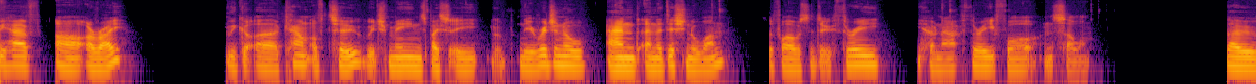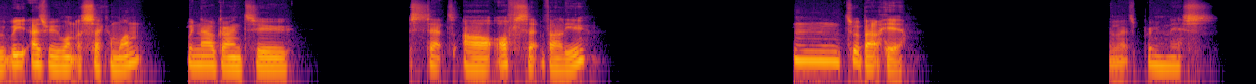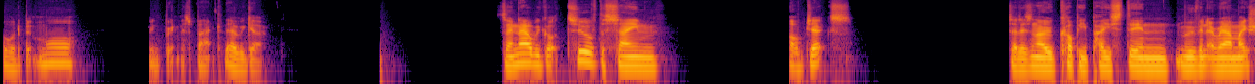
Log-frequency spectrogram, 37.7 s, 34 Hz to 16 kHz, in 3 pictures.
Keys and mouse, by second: 3.8 click, 7.2 click, 9.5 click, 10.0-11.3 drag, 14.4-22.0 drag, 23.7-25.1 drag, 26.1-27.3 drag, 30.5-31.1 middle drag, 31.6-32.4 middle drag, 34.6 click.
